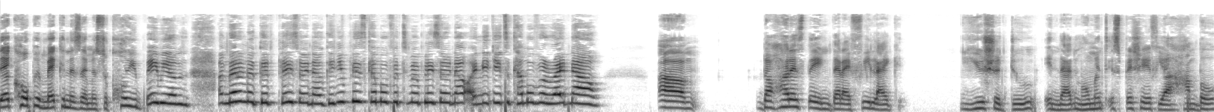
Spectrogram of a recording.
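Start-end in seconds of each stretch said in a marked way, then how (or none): 1.7-7.5 very high, frantic, stammering, panicked pleading. Acting out a caller who is panicking and begging: imitating a panicking plea. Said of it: "they're screaming, they're panicking".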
